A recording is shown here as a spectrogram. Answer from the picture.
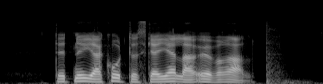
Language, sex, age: Swedish, male, 51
